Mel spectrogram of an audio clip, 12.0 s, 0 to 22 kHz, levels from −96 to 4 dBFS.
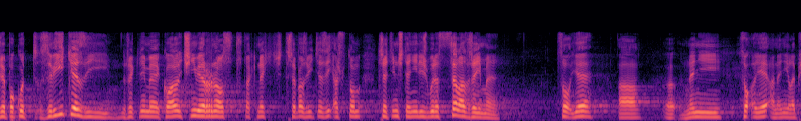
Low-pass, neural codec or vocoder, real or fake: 7.2 kHz; none; real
